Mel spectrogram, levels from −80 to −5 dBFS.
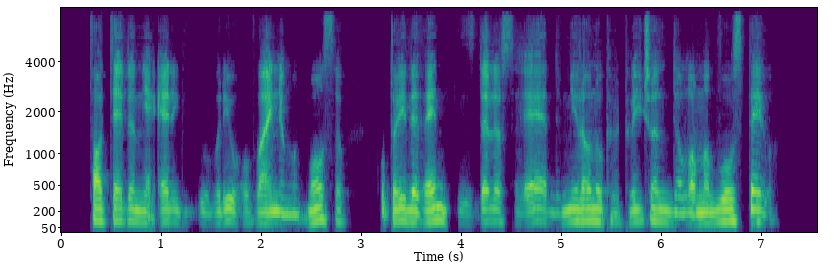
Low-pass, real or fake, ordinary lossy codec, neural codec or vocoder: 7.2 kHz; fake; Opus, 64 kbps; codec, 16 kHz, 0.5 kbps, X-Codec, HuBERT features, trained on balanced general audio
